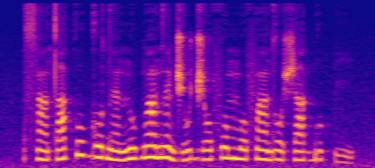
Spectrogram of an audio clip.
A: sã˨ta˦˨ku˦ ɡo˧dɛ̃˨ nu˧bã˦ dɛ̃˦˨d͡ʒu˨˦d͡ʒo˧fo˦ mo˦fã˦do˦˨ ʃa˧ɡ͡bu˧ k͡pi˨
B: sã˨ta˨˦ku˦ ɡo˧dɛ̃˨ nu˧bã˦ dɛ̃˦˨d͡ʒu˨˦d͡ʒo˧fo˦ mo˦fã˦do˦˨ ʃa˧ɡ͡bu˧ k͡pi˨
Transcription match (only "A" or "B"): B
